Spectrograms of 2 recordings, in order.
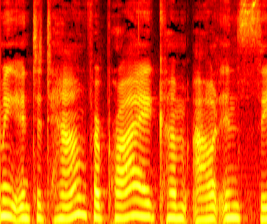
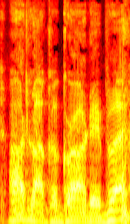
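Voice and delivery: low odd voice to freak her out; deep put-on voice; 8 semitones lower than usual. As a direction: drop low to spook the barista. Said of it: "Why did you talk like that".

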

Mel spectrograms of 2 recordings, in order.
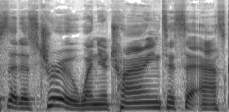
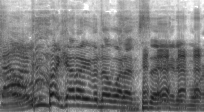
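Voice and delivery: laughing; 4 semitones higher, faster than usual. Real, not acted. Flustered after a muddled demo.

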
